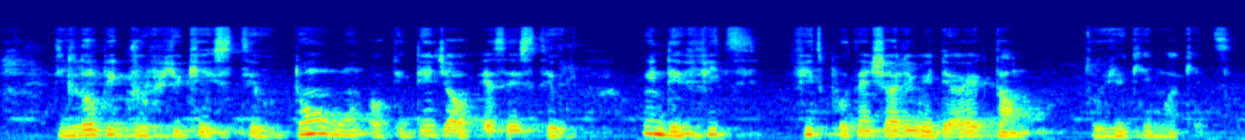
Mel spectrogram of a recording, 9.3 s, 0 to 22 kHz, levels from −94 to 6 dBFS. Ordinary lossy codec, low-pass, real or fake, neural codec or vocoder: none; 9.9 kHz; fake; vocoder, 22.05 kHz, 80 mel bands, WaveNeXt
